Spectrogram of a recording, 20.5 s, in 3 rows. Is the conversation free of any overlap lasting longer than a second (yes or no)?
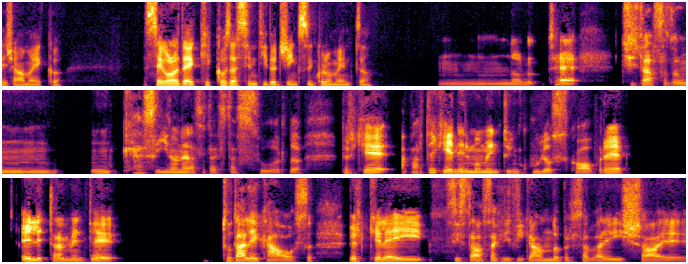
yes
